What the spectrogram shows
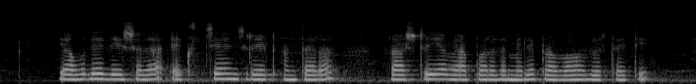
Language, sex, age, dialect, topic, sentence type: Kannada, female, 18-24, Central, banking, statement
